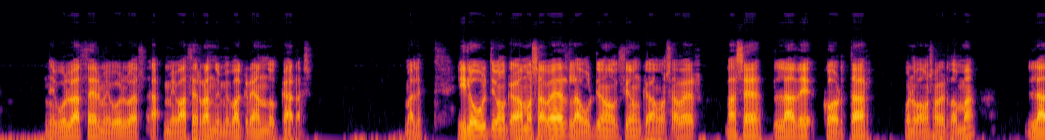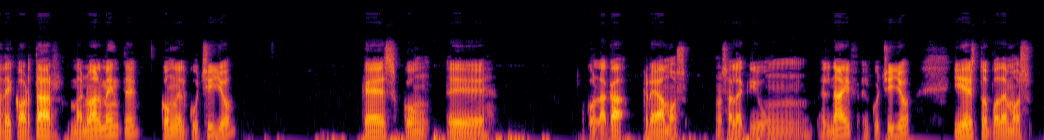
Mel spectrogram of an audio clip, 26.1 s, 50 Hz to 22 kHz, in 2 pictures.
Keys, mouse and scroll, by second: 4.0 middle click, 6.1 ctrl+middle click, 6.5 shift+middle click, 7.3 ctrl+middle click, 7.6 shift+middle click, 10.0 middle click, 19.9 k.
